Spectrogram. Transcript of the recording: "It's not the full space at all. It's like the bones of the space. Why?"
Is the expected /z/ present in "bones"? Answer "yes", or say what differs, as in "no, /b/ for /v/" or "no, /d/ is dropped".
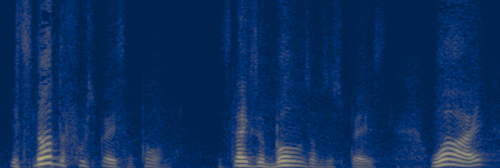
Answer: yes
